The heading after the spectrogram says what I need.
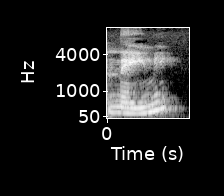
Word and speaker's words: name: tem uma sala ler muita gente pronuncia name name como se esse é no final fosse pronunciado mas ele tá aqui na escrita mas ele não tá no som é isso que faz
